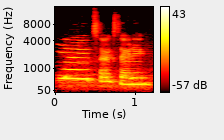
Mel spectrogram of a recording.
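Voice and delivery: high mock-cheery yay; a high, hollow sarcastic yay; sarcastic cheer. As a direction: fake excitement, dripping irony. Sarcastic cheer about bad news.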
